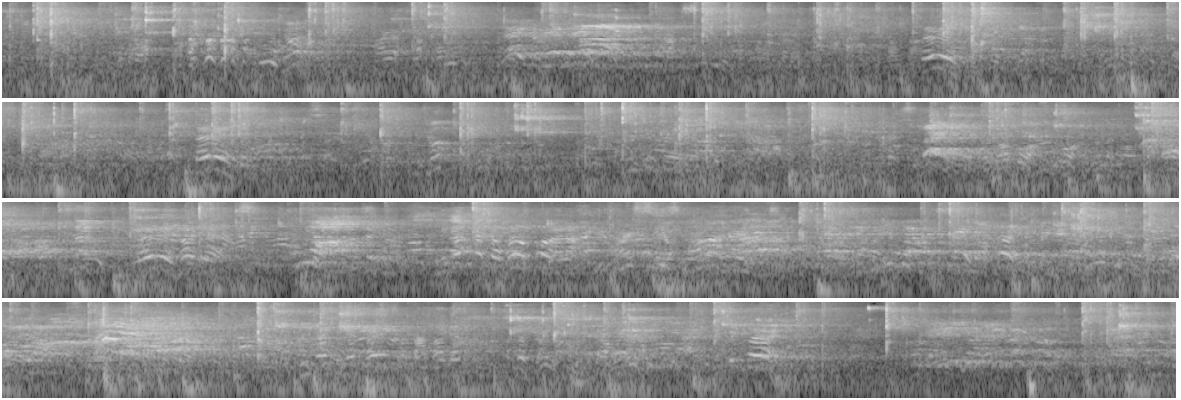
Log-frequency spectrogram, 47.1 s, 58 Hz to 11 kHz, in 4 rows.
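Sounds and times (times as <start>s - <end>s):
people talking: 1.1s - 47.0s.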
